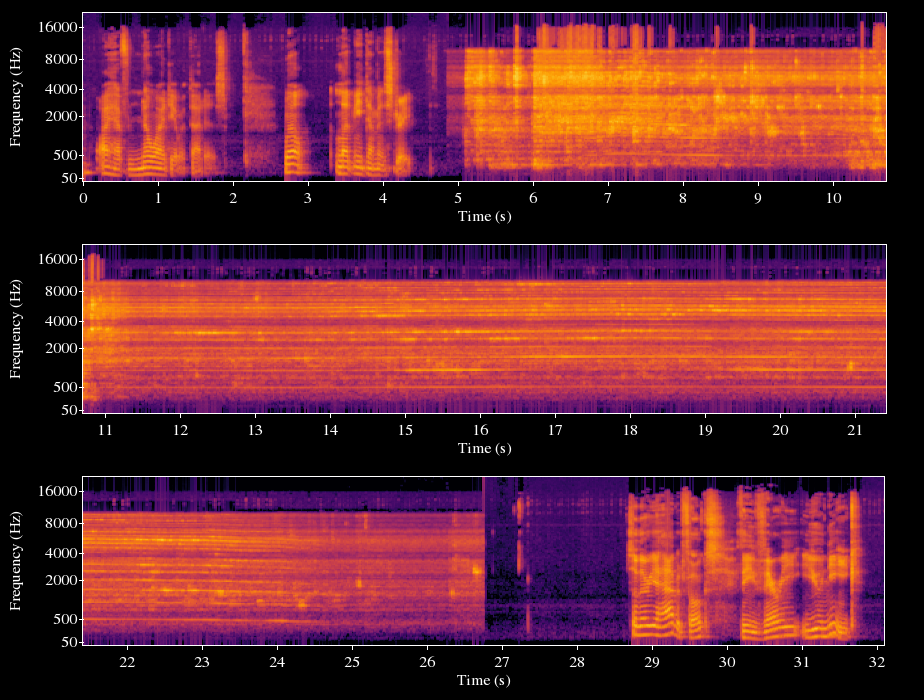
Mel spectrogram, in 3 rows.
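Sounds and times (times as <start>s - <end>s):
speech: 0.2s - 4.4s, 28.7s - 31.8s
toilet alarm with piercing multi-tone whine: 4.9s - 26.8s
loud rushing toilet flush: 5.0s - 11.4s.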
